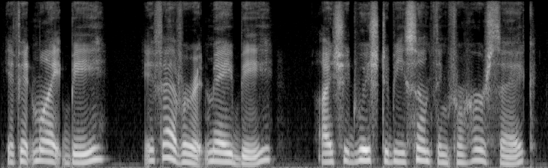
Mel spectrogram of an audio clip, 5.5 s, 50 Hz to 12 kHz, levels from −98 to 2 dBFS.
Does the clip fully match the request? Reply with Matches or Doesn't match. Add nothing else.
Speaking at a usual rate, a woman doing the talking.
Matches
